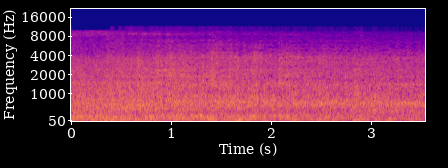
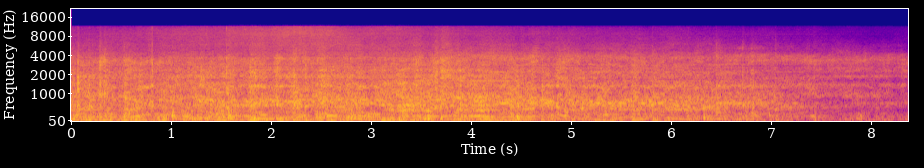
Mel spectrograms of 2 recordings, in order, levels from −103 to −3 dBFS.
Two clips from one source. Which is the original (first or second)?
first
